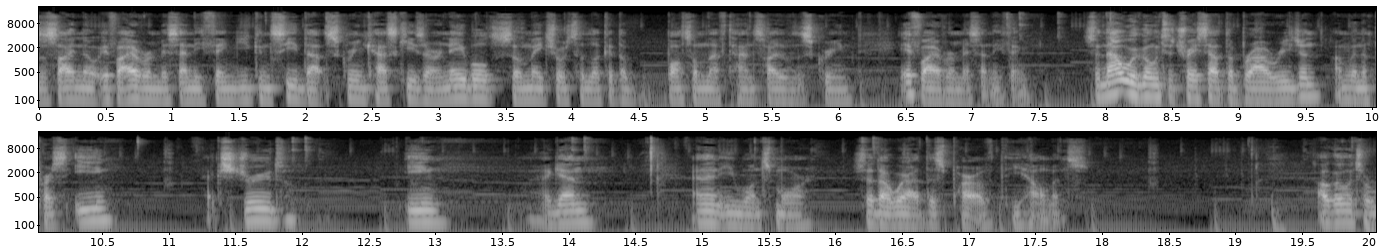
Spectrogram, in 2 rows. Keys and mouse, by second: 6.2 2, 7.2 click, 10.2 e, 12.7 e, 13.2-20.0 shift+middle drag, 14.8 e, 19.6 `.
